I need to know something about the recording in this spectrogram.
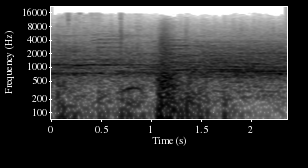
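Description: A heavy thud sounds as a body hits a ring mat.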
